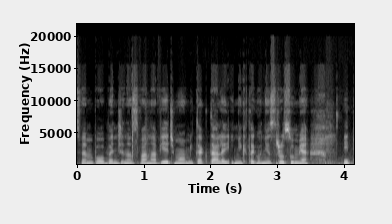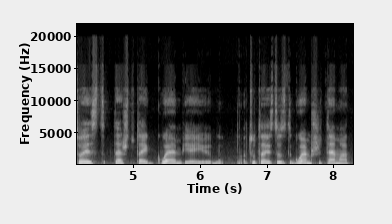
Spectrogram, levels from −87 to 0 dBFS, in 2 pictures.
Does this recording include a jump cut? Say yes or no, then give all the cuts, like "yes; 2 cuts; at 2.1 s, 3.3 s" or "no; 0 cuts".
no; 0 cuts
